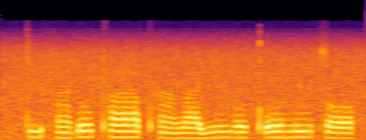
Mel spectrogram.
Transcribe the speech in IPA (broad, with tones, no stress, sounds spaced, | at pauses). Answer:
t i˨ h ã˨ ɗ o˦ pʰ aː˦ pʰ ã˨ β a˨ j ĩ˦ j oː˦ kʼ oː˦ n uː˦ t͡s ɔ˨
